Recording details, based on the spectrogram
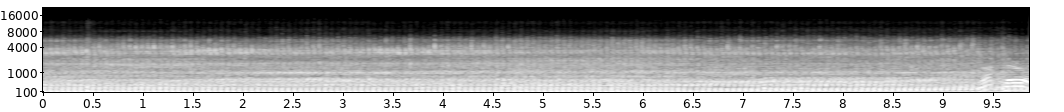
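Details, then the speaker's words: Craftsman R-1000 30" rear-engine riding mower, first start after the valve cover was tightened and the spark plug refitted (it sometimes smokes): loud idle with a heavy, even knock of about two beats a second; cause unconfirmed. "have that knocking sound"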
